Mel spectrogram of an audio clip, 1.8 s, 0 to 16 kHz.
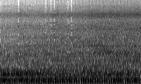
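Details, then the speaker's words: Nissan 300ZX after power steering pressure line replacement and belt tensioning, steering turned lock to lock: steady, even engine hum, no squeal or chirp from the belts; belt tension sounds right. "i was never able to do this before and i don't hear the belts we can either so i got the tension wrist"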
